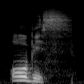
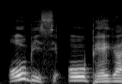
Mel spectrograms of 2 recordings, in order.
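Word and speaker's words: obese: 오비스. 오배가 아니라 오비스입니다.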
